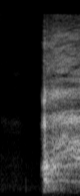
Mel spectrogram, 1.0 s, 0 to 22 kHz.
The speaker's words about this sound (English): Okay, I'm officially tired of coughing. I know, isn't it? It's 2 weeks. Oh, really? And it won't go away.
